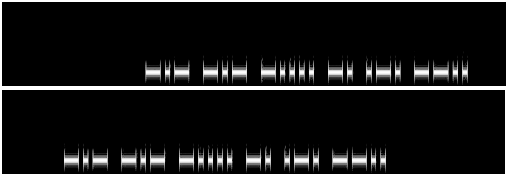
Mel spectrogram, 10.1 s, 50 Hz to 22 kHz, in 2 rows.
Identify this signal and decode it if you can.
Morse code, heard as a keyed tone, about 25 wpm, 700 Hz. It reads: KK6NRZ KK6NRZ
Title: USA Call Signs - 6 Characters - Repeated 2x - 25wpm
